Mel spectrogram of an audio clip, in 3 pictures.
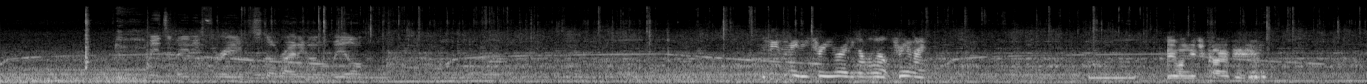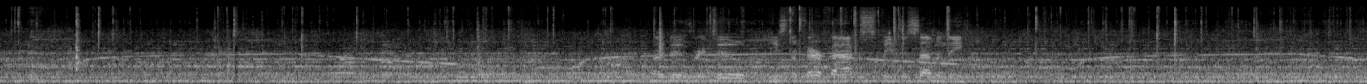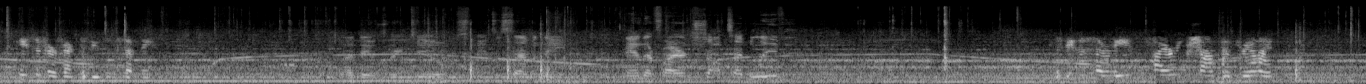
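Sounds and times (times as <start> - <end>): car engine and road noise: 0.0 - 41.0
police siren wailing: 0.0 - 41.0.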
